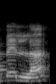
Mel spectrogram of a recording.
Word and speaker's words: bella: Perdón, vita bella es en italiano, ¿no? En italiano se pronuncia la doble L, ¿no? Es por separado, no se dice vita bella, sino vita bella.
